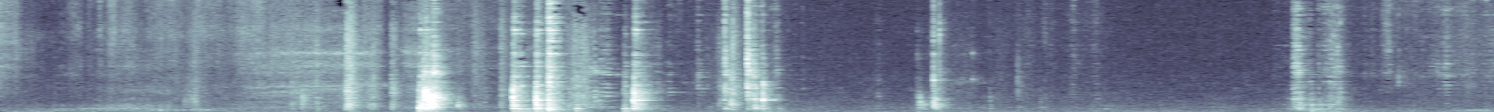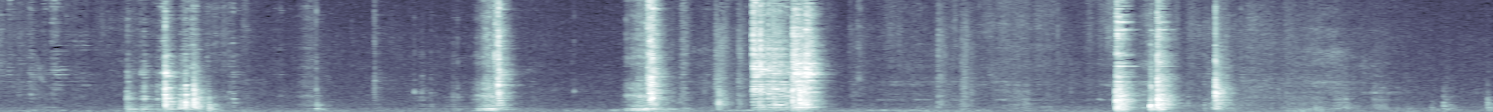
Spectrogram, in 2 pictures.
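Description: Workshop handling noise: irregular clusters of metallic clinks, knocks and scrapes as tools and wood pieces are picked up and set down on a workbench, with quiet gaps of a few seconds between them.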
